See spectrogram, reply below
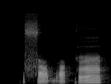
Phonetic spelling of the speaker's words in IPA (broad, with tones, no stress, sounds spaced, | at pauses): s ɔ˨ b ɔ˨ k ã˨˦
